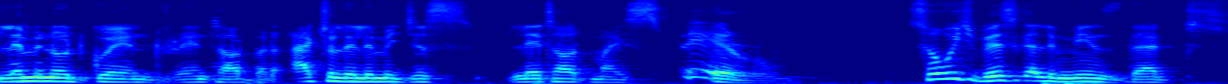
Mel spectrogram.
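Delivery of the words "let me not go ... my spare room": ordinary talk, nothing marked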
